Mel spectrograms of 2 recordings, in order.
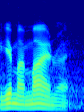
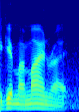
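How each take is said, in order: First: Low, soft mantra again repeated; steady it inward. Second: Low, soft mantra. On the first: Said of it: "Say it again". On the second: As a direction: quietly set your mind. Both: Shown as a demonstration.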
